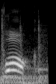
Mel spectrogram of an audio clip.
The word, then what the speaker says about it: walk: से पहले L आया है, L हो जाएगा साइलेंट और इसे हम पढ़ेंगे काम, CAM। ठीक है, ऐसे ही दूसरा देखो वॉक, यहाँ पर WALK, यानी कि K से पहले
